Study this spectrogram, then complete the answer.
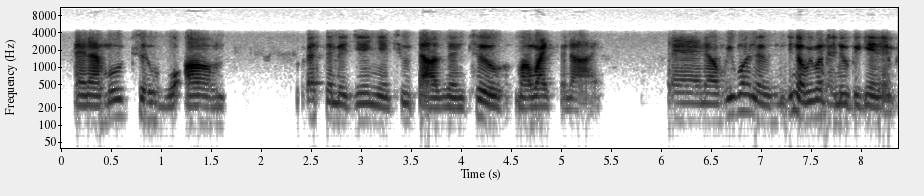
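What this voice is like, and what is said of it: New York accent. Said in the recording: “I'm originally from New York City, guys. If you can't hear the accent, I'm from New York.”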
